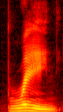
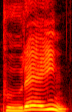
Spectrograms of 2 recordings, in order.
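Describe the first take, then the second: First: It is said with an English r and vowel. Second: It is said with Korean syllables and vowels. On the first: The speaker calls it right. "정확한 원어 발음으로는 brain" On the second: The speaker calls it wrong. "한국식으로는 브레인 이렇게 쓰지만"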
